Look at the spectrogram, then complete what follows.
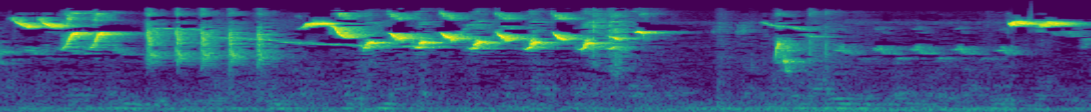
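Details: Tledekan gunung singing actively in a flute-like style, used to coax lazy birds into song: high, rapid bursts of thin whistles and trills, then a run of about a dozen repeated downslurred notes, a pause, and a final whistle.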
